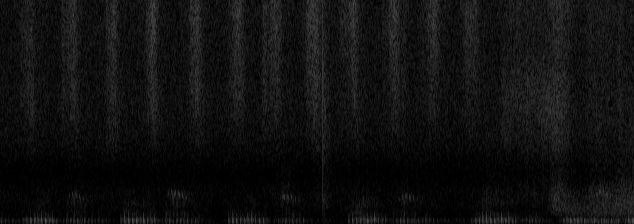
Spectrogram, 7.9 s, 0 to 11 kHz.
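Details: Domestic cats Poki and Kiwi purring during brushing and grooming, stereo recording; deep throbbing purr in bursts around every 1.1 seconds separated by quieter gaps, with brief soft higher squeaks and light brushing texture.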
